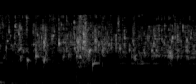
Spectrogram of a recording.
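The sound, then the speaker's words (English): Water trickling steadily into an oven tray, a faint continuous splashy patter with no pauses. “So we just need to fill a tray with water.”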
